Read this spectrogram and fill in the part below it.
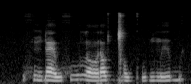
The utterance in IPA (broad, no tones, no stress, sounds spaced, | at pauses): xʷ ĩ b ɾ æ w xʷ ɪ w l ɔ ɾ ɒ w ɡ͡ǀ ɔ w kʷʼ ɜ b m ɪ b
